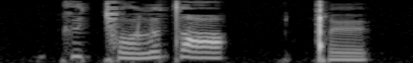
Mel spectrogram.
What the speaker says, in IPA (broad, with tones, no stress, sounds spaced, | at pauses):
kʲ u˥ ǀ o˧ l o˥ t ɑ˧ | ǃ ø˩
